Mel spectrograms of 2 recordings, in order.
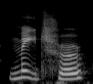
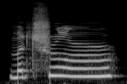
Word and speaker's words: mature: By the way, if you want to be mature, you can say it like ghetto, my grades, and tests. Mature, which rhymes with door, not mature, which rhymes not sewer.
